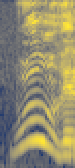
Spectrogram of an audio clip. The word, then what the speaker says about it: Woovit: That's going to become the authorized pronunciation. Woovit. You like to woof it. You gotta add the emphasis at the beginning.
